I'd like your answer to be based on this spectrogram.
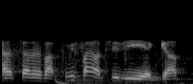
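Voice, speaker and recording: A man's voice: on the high side, rapid-fire, phone-quality sound. A man speaking as a pilot making casual, somewhat hesitant calls to air traffic control over a radio link. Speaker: virtual pilot.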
